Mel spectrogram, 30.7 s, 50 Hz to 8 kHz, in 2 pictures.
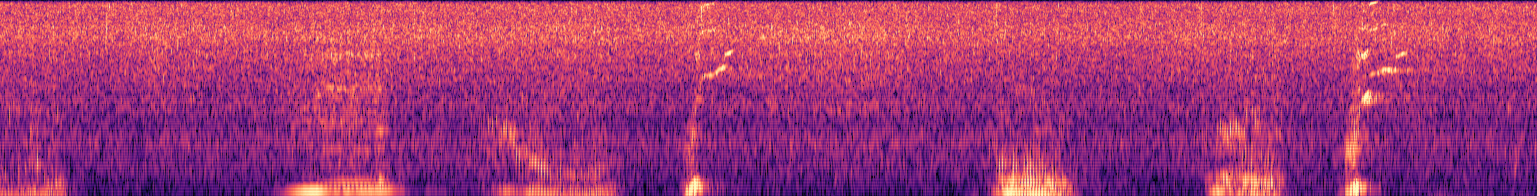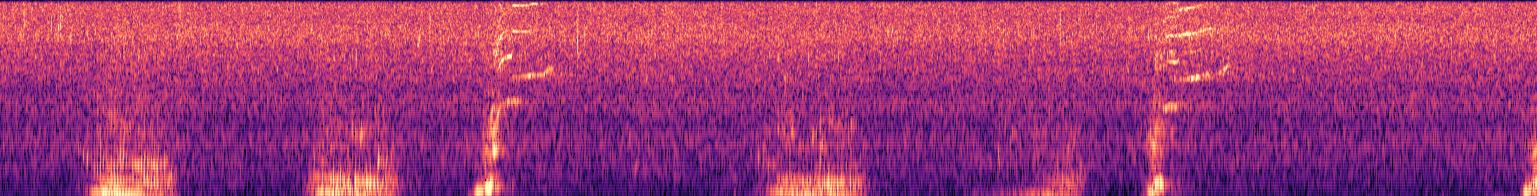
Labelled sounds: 7.0	7.4	humpback whale, 2.4 to 2.9 kHz
12.2	12.5	humpback whale, 0.94 to 1.2 kHz
13.7	14.0	humpback whale, 2.5 to 2.8 kHz
20.3	21.0	humpback whale, 0.94 to 7.5 kHz
27.0	27.7	humpback whale, 1.4 to 7.1 kHz

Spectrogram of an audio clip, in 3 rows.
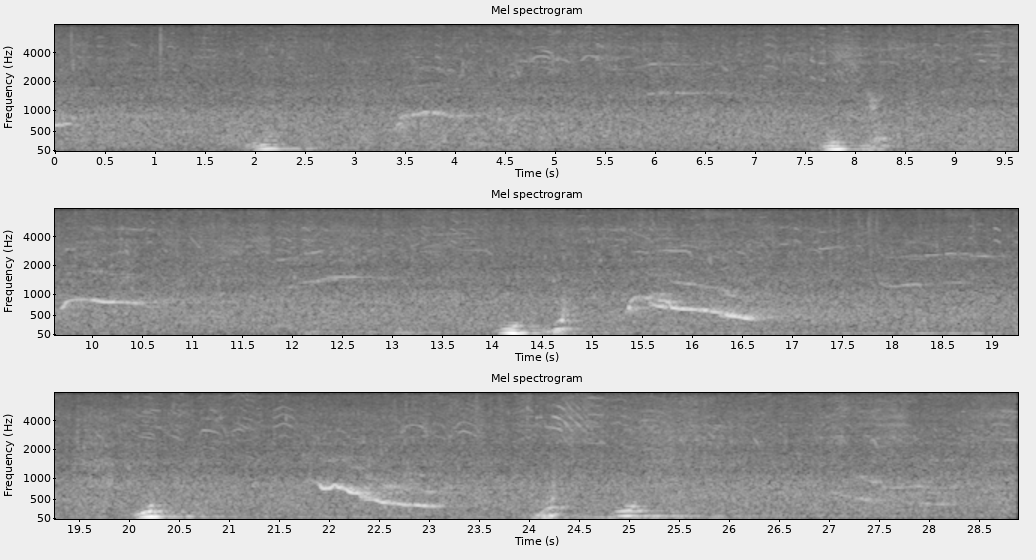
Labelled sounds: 3.6	4.0	humpback whale, 0.81 to 1.0 kHz
3.7	5.0	Pacific white-sided dolphin, 2.6 to 3.8 kHz
5.3	6.3	Pacific white-sided dolphin, 2.8 to 3.8 kHz
6.2	6.5	humpback whale, 1.5 to 1.6 kHz
9.2	9.5	Pacific white-sided dolphin, 3.7 to 7.1 kHz
9.7	10.6	humpback whale, 0.78 to 0.94 kHz
10.3	10.6	Pacific white-sided dolphin, 4.7 to 5.1 kHz
12.1	12.7	humpback whale, 1.2 to 1.6 kHz
13.4	14.0	Pacific white-sided dolphin, 2.6 to 4.4 kHz
15.4	16.5	humpback whale, 0.78 to 2.9 kHz
17.2	17.6	Pacific white-sided dolphin, 2.8 to 3.2 kHz
17.9	19.1	humpback whale, 1.2 to 3.6 kHz
20.1	20.3	Pacific white-sided dolphin, 4.2 to 4.8 kHz
20.8	21.7	Pacific white-sided dolphin, 3.9 to 4.8 kHz
21.8	22.3	humpback whale, 0.78 to 1.0 kHz
22.8	23.0	Pacific white-sided dolphin, 3.3 to 3.7 kHz
23.3	23.5	Pacific white-sided dolphin, 2.8 to 3.2 kHz
24.8	25.0	Pacific white-sided dolphin, 6.5 to 6.8 kHz

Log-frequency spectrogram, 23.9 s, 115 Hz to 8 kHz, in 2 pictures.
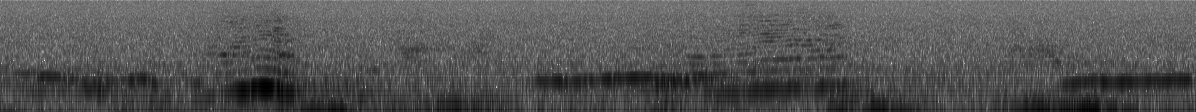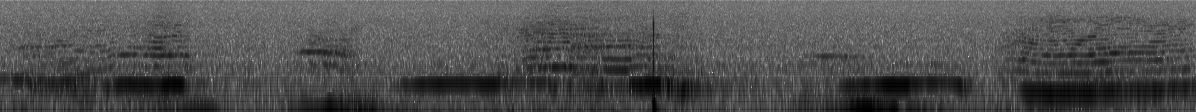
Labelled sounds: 2.0	3.0	humpback whale, 0.83 to 1.2 kHz
4.0	4.3	humpback whale, 1.0 to 1.4 kHz
7.5	8.3	humpback whale, 0.80 to 3.7 kHz
10.3	10.5	humpback whale, 1.1 to 1.2 kHz
12.1	12.7	humpback whale, 1.2 to 1.5 kHz
13.0	13.9	humpback whale, 0.83 to 2.1 kHz
14.9	15.5	humpback whale, 0.90 to 1.2 kHz
17.2	18.3	humpback whale, 0.80 to 2.3 kHz
20.1	20.5	humpback whale, 0.86 to 0.99 kHz
22.0	23.9	humpback whale, 0.80 to 3.8 kHz

